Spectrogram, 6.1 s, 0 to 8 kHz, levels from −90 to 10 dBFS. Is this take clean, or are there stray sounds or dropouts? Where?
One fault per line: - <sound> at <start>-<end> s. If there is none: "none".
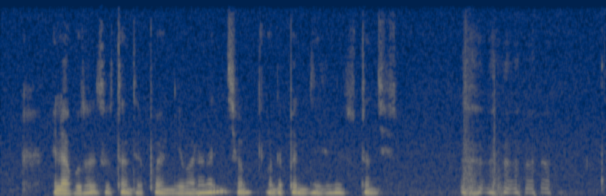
- laugh at 4.6-5.7 s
